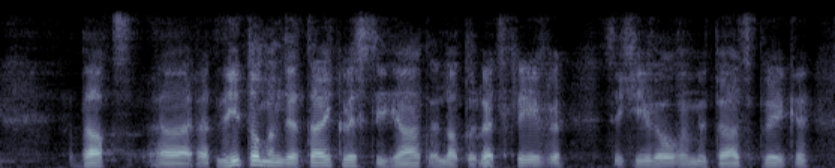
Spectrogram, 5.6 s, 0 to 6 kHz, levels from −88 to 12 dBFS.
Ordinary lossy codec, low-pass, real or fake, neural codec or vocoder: AAC, 48 kbps; 5.4 kHz; fake; codec, 32 kHz, 1.9 kbps, SNAC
